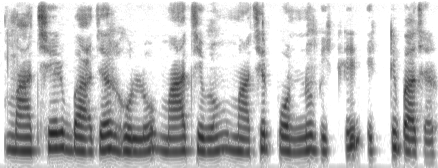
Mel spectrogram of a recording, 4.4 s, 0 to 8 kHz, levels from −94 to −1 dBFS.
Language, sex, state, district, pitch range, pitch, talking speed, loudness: Bengali, female, West Bengal, North 24 Parganas, 200-225 Hz, 210 Hz, 135 wpm, -25 LUFS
